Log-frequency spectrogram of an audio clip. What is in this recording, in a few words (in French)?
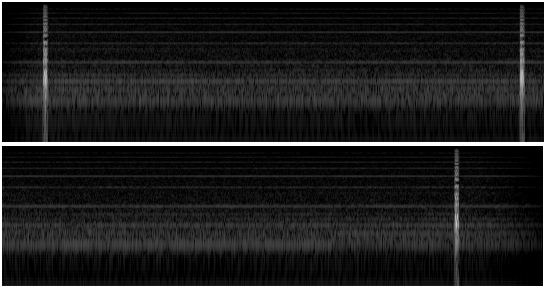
Radar d'aeroport; Ondes électromagnétiques et électromagnétisme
